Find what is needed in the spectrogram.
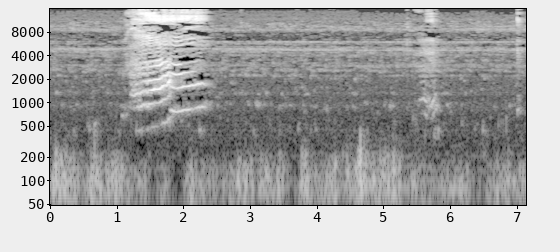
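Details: Baby crying while trying to catch a balloon: a loud wailing cry lasting about a second, then a brief softer whimper over low room rumble; ordinary infant crying.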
